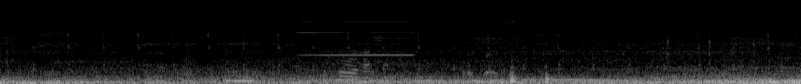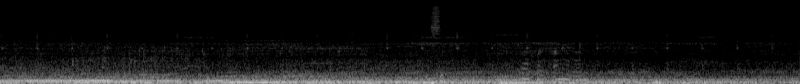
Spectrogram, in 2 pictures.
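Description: Car cabin noise while driving: a steady low rumble of engine and tyres on the road, growing louder partway through.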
